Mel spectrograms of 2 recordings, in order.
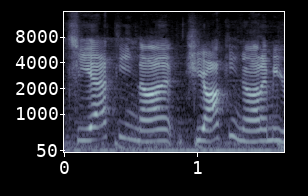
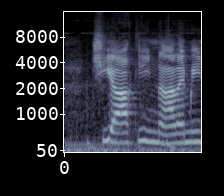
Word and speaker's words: Chiaki Nanami: Chiaki Nanami rhymes with chicken jockey.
